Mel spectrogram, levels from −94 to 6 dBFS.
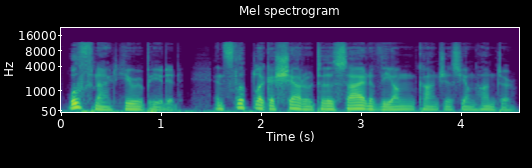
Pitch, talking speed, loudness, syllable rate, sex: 100 Hz, 220 wpm, -21 LUFS, 5.8 syllables/s, male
